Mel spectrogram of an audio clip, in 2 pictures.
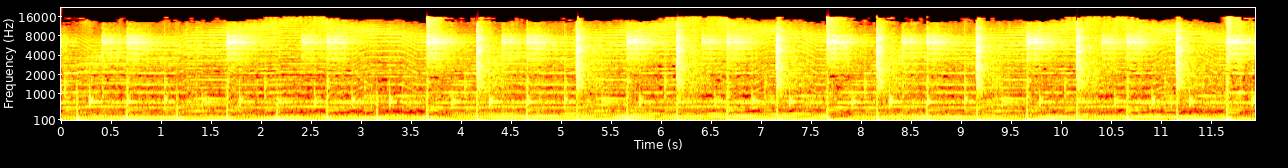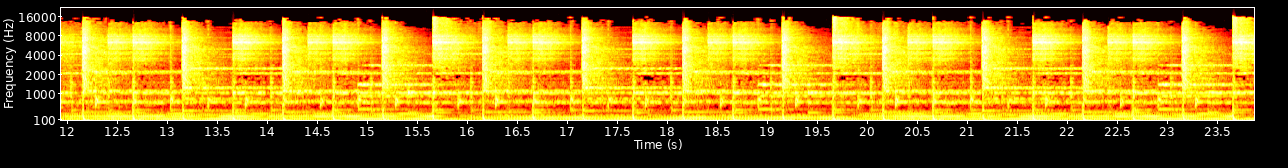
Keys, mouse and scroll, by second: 1.9-3.1 scroll down 2, 3.1 click, 3.9 click, 4.2-5.7 drag, 5.8 scroll up 1, 6.0-6.7 shift+middle drag, 6.7 g, 10.2-10.6 scroll up 7, 10.6-11.0 shift+middle drag, 11.0-12.0 scroll up 1, 12.0 g, 14.0-14.6 scroll down 7, 14.6-15.1 shift+middle drag, 15.1-15.5 scroll up 1, 15.5 click, 15.7-16.1 shift+middle drag, 16.1-16.7 scroll up 1, 17.0 shift+a, 18.7 r, 20.0 click, 20.4 click, 21.0 s, 22.2-22.5 shift+middle drag, 22.5-22.8 scroll up 7.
